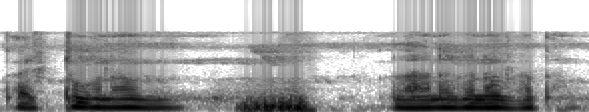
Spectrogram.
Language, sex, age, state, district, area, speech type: Bodo, male, 45-60, Assam, Kokrajhar, urban, spontaneous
